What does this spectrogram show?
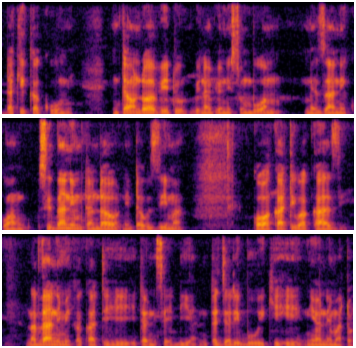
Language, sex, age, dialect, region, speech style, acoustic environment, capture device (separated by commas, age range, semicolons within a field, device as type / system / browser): Swahili, male, 18-24, Kenya - Nairobi Sheng-influenced, Kenya, happy; nervous; relaxed; focused, people talking; traffic; appliances; music, mobile / Linux / Chrome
